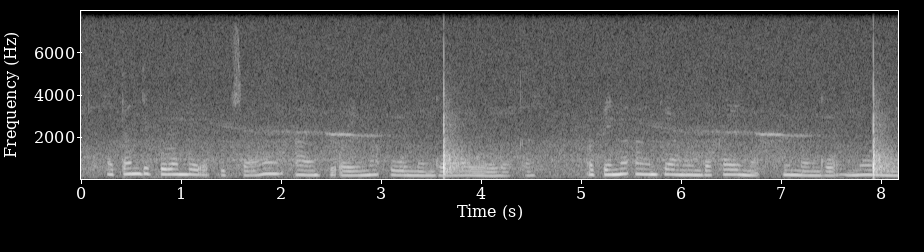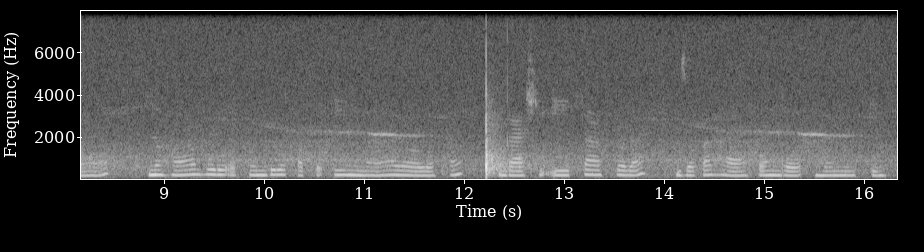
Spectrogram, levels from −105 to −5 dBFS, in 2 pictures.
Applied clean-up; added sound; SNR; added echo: none; Fireworks; 3 dB; none.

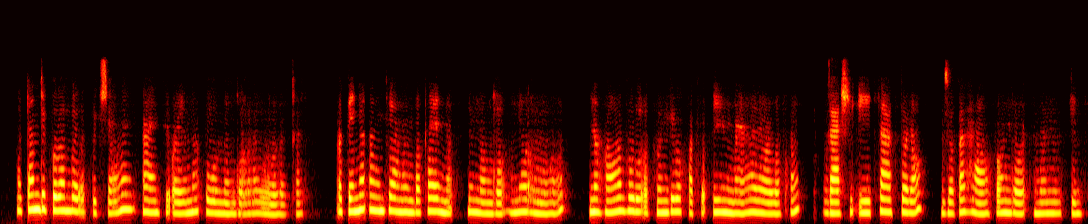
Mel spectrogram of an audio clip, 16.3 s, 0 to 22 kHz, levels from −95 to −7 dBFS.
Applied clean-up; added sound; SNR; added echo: neural mask model DeepFilterNet 3.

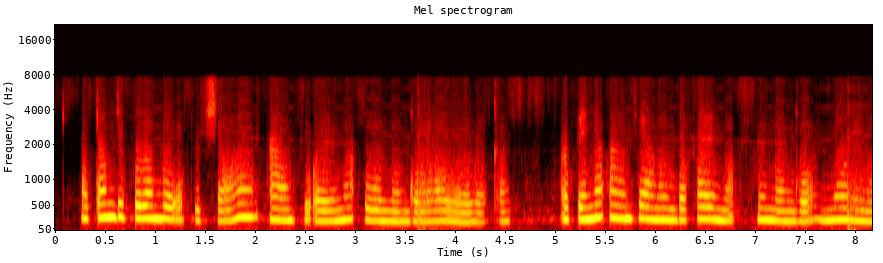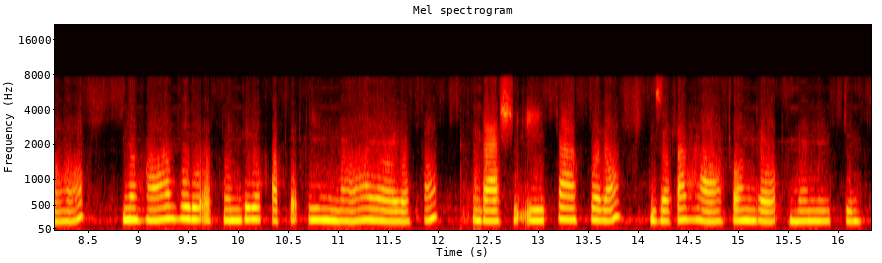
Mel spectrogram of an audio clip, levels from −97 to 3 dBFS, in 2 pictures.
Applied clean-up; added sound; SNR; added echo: neural separator model SepFormer DNS4.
